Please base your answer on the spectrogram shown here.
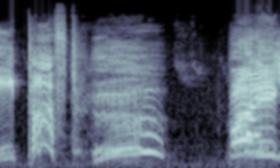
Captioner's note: gasps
